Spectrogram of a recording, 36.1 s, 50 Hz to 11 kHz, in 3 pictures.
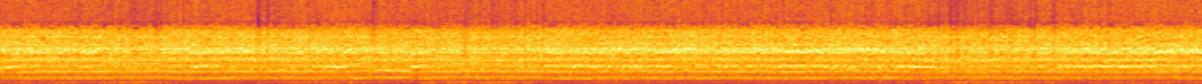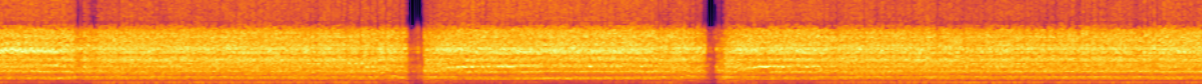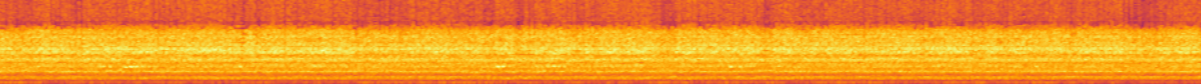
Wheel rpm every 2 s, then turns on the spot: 220, 230, 230, 220, 220, 220, 220, 200, 180, 160, 220, 240, 230, 240, 230, 240, 230, 240.
none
